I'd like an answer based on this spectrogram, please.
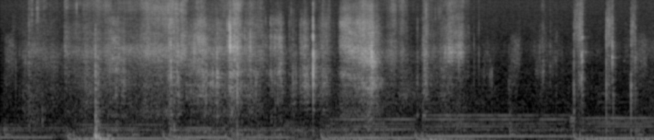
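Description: Crinkling and rustling of disposable plastic gloves and a thin plastic dough scraper as a shaped bread roll is lifted onto the scraper, with sharp clicks and a burst of crackle in the first few seconds.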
